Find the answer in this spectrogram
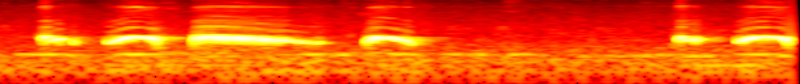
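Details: Local spotted dove calling briskly, a recording used as a lure to draw other doves into calling. Mellow, low hollow coos: a short note, then a drawn-out coo, another short coo, a pause, and a closing pair, over a faint steady hum.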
